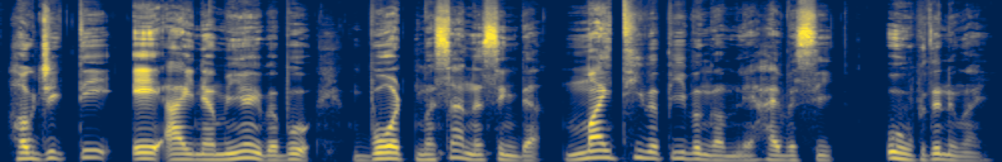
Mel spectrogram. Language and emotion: Manipuri, happy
